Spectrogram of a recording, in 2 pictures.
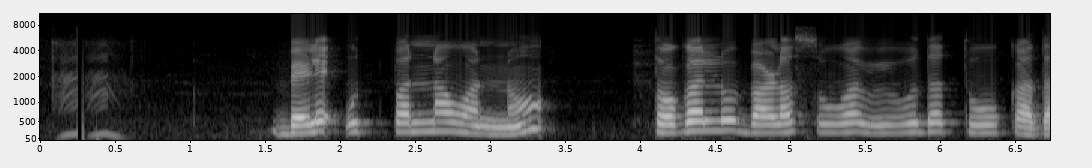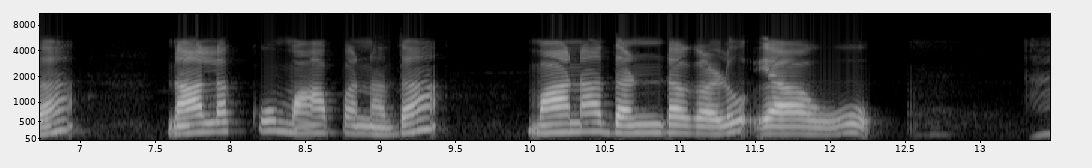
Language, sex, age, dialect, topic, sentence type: Kannada, female, 51-55, Central, agriculture, question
